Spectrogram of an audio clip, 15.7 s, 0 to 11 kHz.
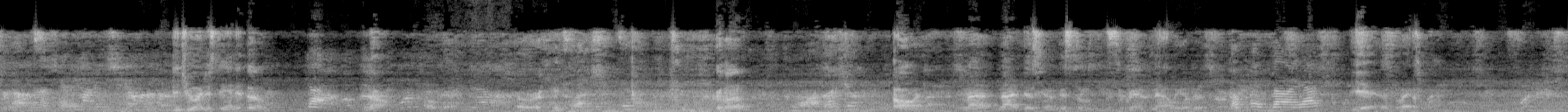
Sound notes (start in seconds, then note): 4.3 babbles in questioning tone; 5.0 chuckles; 12.9 points at TV and babbles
